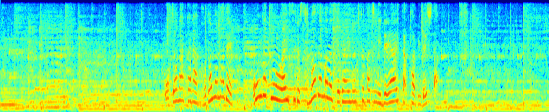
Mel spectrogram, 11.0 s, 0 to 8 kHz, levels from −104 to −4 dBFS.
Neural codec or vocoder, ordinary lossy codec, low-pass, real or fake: codec, 16 kHz, 8 kbps, FreqCodec, smaller model; none; 7.2 kHz; fake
